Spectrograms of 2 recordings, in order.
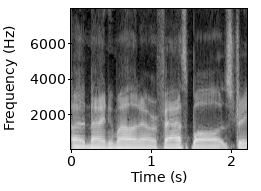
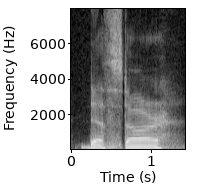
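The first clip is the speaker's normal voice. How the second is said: ordinary talk, nothing marked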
